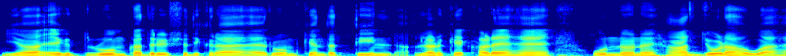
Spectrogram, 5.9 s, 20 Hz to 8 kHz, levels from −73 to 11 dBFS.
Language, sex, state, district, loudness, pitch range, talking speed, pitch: Hindi, male, Jharkhand, Garhwa, -17 LUFS, 115-130 Hz, 195 wpm, 125 Hz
